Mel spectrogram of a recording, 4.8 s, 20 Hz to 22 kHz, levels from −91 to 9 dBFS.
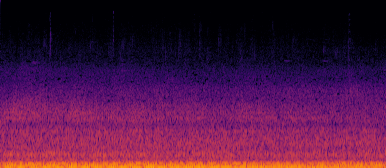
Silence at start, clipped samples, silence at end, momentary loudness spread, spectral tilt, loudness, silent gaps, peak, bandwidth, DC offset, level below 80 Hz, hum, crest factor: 0 s; under 0.1%; 0 s; 2 LU; -10 dB/octave; -22 LUFS; none; -6 dBFS; 3 kHz; under 0.1%; -20 dBFS; none; 12 dB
